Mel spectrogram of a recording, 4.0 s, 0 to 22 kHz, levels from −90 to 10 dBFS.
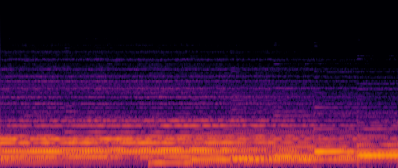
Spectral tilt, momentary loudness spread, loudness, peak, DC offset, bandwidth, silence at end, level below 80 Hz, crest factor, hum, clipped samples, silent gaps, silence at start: -11 dB/octave; 2 LU; -22 LUFS; -10 dBFS; under 0.1%; 5 kHz; 0 s; -54 dBFS; 10 dB; none; under 0.1%; none; 0 s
